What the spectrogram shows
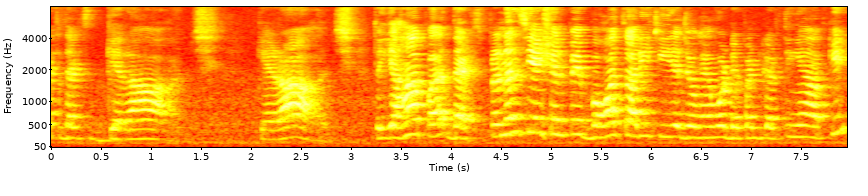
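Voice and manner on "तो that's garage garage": garage said very slowly and low; slow model pronunciation. Shown as a demonstration. Teacher repeats garage slowly for the class. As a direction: draw out garage syllable by syllable. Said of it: "pronunciation पे depend करता है".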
